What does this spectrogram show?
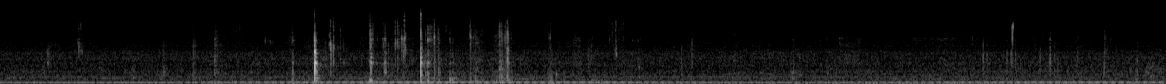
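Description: Close-miked eating sounds: chewing of rice and cassava-leaf rendang, with a cluster of sharp, crunchy bites and crackles about three to five seconds in. A low steady hum lies underneath.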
